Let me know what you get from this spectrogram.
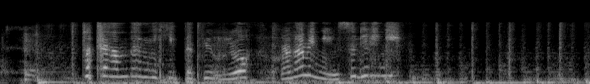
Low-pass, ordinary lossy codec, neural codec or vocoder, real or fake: none; none; codec, 16 kHz, 1.1 kbps, Voila-Tokenizer; fake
